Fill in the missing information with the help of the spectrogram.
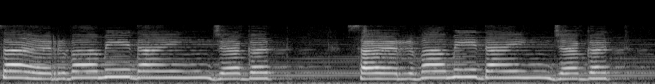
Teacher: ಅನುಸ್ವಾರದ ಉಚ್ಚಾರಣೆ ಇಲ್ಲಿ ಚ ವರ್ಗದ ಅನುನಾಸಿಕದ ರೀತಿ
